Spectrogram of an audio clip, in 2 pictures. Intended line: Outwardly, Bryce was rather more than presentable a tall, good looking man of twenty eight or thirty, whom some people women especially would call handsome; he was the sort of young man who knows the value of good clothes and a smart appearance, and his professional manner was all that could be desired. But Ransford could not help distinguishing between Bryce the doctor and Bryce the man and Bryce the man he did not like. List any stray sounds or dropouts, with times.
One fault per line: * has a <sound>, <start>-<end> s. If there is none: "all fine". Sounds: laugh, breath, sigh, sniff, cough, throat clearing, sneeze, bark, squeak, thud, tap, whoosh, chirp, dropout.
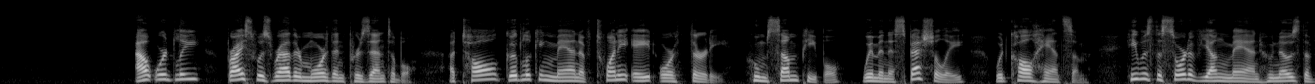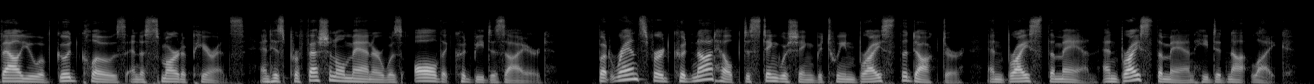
all fine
